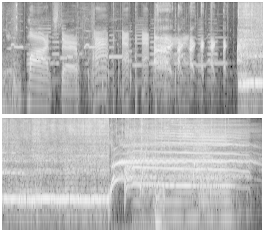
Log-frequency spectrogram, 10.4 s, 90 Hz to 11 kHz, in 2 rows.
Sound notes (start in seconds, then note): 1.6 laughing; 4.7 buzzing; 7.3 screaming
